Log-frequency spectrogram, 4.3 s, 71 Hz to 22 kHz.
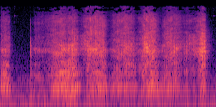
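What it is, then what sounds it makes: Chalk scraped on a slate chalkboard. A white chalk stick is scraped and drawn across a small black chalkboard with a red wooden frame lying flat. Brief chalk rasps and a sharp tick give way to longer, swelling scraping strokes with a gritty, bright hiss and a squeaky tone around 1.4 kHz.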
